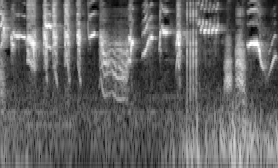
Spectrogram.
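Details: Javan myna tutor song: squeaky whistles, a long falling grating note, a buzzy rattle and a final swooping whistle, delivered in quick, uneven bursts.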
